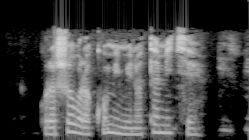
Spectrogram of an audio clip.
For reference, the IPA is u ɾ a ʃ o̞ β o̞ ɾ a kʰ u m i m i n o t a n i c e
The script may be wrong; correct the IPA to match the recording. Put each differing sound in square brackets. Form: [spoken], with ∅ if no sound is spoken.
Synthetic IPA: u ɾ a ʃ o̞ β o̞ ɾ a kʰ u m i m i n o t a [m] i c e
